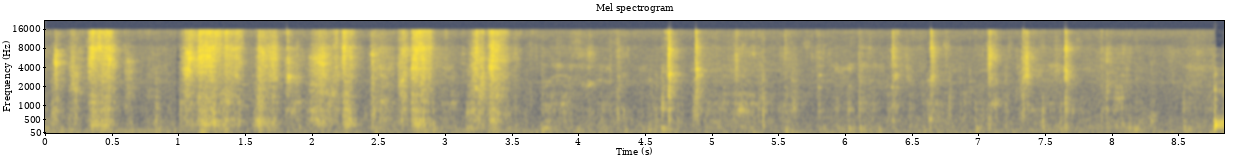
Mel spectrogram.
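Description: Chewing and lip-smacking from a man eating meat torn off the bone by hand, in irregular bursts that thin out after the first few seconds. A sharp knock at the very end as a stainless-steel bowl is handled.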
